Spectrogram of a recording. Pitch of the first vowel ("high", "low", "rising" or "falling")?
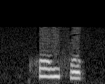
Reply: high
